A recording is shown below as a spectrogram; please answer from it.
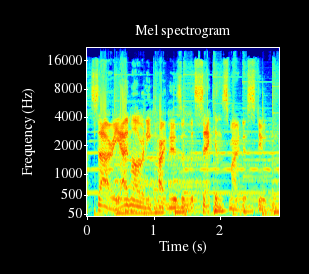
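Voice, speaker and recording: A woman's voice: rumbling low, lively intonation, fast, music in the background. A woman voicing a pompous male bird student with a smug, condescending manner.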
